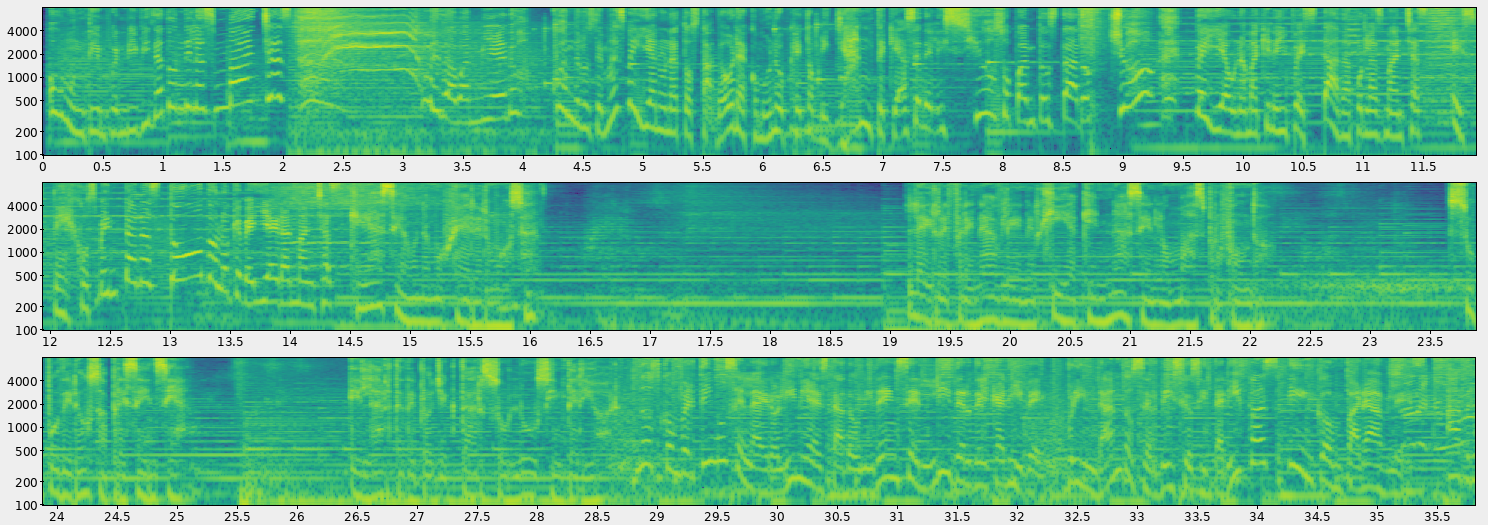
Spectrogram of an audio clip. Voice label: spanish commercial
